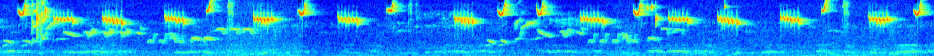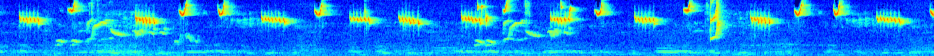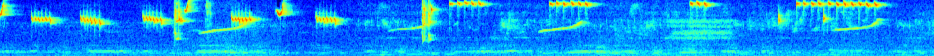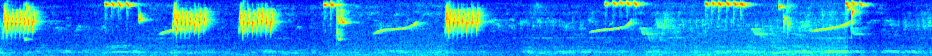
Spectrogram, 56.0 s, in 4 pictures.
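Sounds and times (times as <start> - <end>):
faint lower bird calls: 0.0 - 41.4, 46.9 - 56.0
bird sharp high chirp: 46.9 - 49.3, 50.9 - 51.7.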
